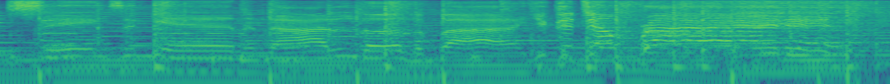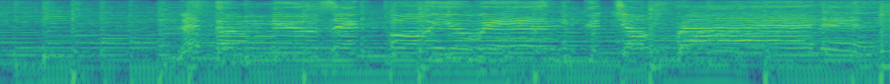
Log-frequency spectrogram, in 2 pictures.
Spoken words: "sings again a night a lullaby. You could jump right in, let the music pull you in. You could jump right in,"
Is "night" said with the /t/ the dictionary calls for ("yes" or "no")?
no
